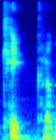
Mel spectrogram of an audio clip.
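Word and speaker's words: cake: 요거 A라고 읽는다 그랬죠. A. 그렇죠. A가 A라고 읽었습니다. 그 다음에 K는 크 소리. 그렇죠. 요것도 키읔 소리인데 더 이상 뒤에 맞아주는 모음이 없어요. 왜냐면 얘는 묵음이니까. 그렇죠. 그러니까 크 이렇게 됩니다. 그래서 요거는 케이크라고 읽는 거예요.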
